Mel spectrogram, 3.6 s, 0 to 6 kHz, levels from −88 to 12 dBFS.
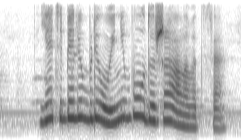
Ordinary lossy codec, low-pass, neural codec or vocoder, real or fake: none; 5.4 kHz; none; real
